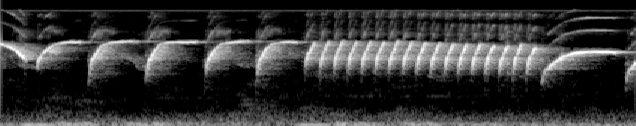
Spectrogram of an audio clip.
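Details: Vigorously singing canary, played to lure lazy canaries into song: several high whistled notes that drop and rise in a U shape, then a rapid even trill of short high pulses, ending on a rising whistle.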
